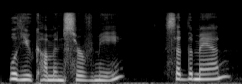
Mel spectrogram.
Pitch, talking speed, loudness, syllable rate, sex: 230 Hz, 225 wpm, -21 LUFS, 5.7 syllables/s, female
